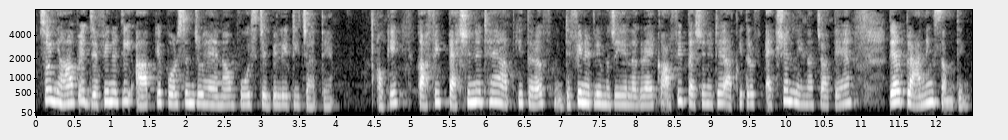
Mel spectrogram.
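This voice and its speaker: A woman's voice: a little high, fairly even intonation, unhurried, a little mellow, poor audio. A woman giving a casual tarot reading, chatty and reassuring, mixing English words into her speech. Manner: chatty, reassuring, mixes English into Hindi, often says "okay". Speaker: tarot card reader.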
